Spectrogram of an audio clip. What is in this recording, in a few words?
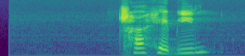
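"Bendito de haber recibido la bendición", Q'anjob'al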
